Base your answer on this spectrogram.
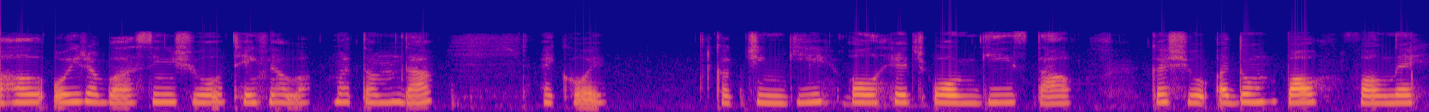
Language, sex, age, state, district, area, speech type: Manipuri, female, 18-30, Manipur, Kakching, rural, spontaneous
